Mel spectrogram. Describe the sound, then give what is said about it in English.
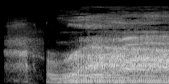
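A voice imitates a roar: a short breathy lead-in, then a loud, sustained, gravelly growl with a low rumbling pitch that swells and holds for over a second. “Roar.”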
